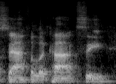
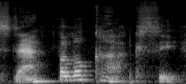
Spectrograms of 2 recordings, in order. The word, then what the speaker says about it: Staphylococcus: Here on page number 107, we are talking about Staphylococcus, are among the most common bacteria that affect humans and are routinely found in our environment, including on our bodies.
